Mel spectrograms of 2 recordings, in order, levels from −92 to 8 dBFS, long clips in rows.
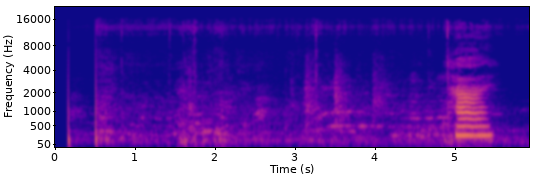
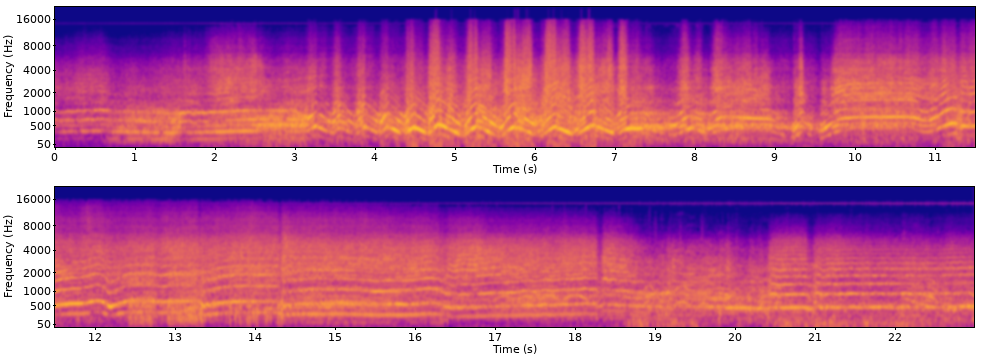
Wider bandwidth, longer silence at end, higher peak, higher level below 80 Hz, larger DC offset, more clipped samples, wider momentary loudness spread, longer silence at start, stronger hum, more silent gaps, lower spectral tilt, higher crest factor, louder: about the same, 16.5 kHz vs 16.5 kHz; first, 0.45 s vs 0 s; second, -12 dBFS vs 0 dBFS; second, -70 dBFS vs -40 dBFS; second, under 0.1% vs 0.1%; neither; first, 30 LU vs 10 LU; first, 0.5 s vs 0 s; neither; neither; first, -5.5 dB/octave vs -2.5 dB/octave; first, 26 dB vs 12 dB; second, -31 LUFS vs -11 LUFS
